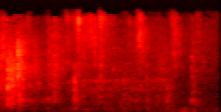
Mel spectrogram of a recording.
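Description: Paper rustling and crinkling as a paper gift bag and its wrapping paper are handled and pulled open, loudest just at the start, with a few small crackles after.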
